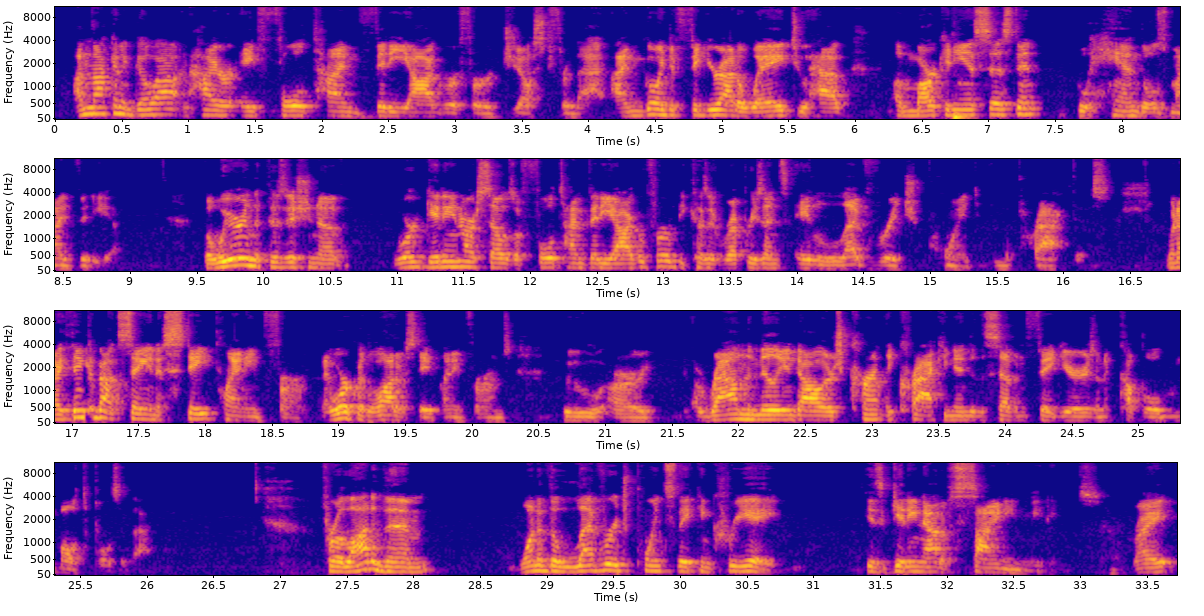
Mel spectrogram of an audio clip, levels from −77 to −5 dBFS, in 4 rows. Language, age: English, 30-49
